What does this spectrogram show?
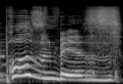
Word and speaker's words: Ponsonby: I'm the Ponsonbys. Yes? The how do you say my name? Ponsonby.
